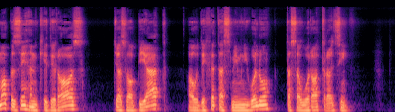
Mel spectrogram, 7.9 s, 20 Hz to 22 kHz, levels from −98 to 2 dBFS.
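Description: No technical faults are audible.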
